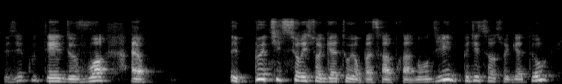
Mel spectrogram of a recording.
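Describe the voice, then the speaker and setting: Talking fast in a mid-range, slightly rough voice, a French-accented webinar moderator and expat coach runs a video-call session. His style is conversational and hesitant, full of repeated words and lively emphasis.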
